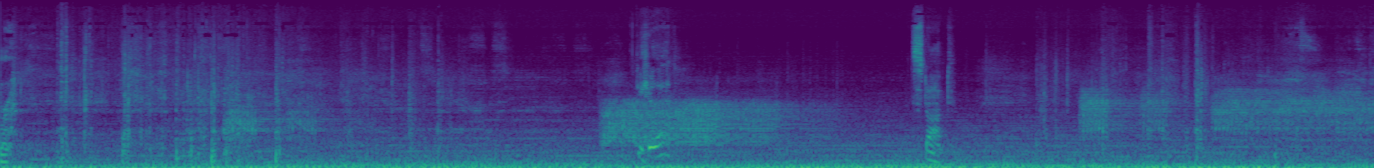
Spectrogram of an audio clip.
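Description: An unexplained rushing, hiss-like noise in an old mine tunnel. It comes in two stretches, from about seven and a half seconds in to ten, and again near the end, over a steady low rumble and a few sharp clicks. The explorer hearing it says it doesn't sound like wind and almost sounds like snakes.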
